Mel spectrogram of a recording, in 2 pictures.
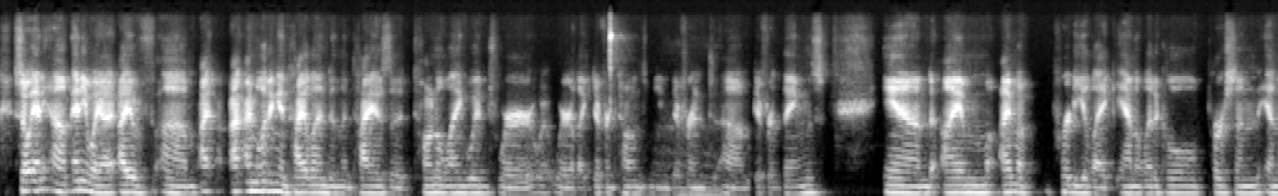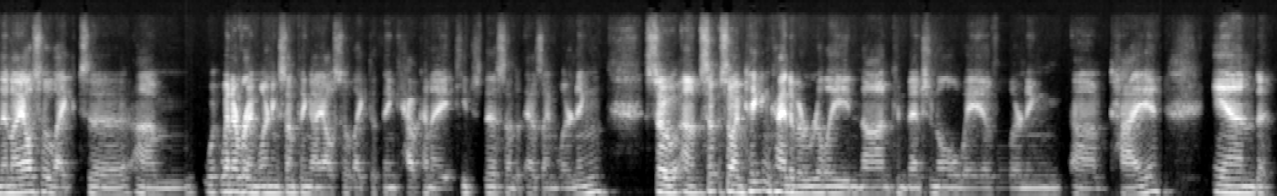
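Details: Adult man who says he has cluttering, a fluency disorder, speaking conversationally in an interview; cluttering.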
